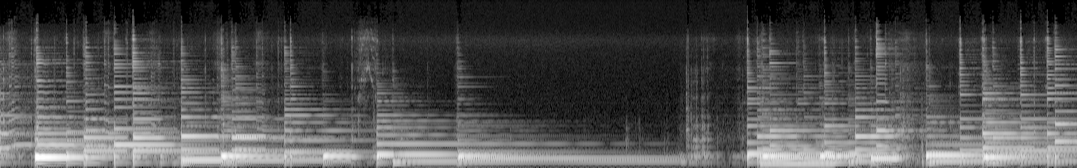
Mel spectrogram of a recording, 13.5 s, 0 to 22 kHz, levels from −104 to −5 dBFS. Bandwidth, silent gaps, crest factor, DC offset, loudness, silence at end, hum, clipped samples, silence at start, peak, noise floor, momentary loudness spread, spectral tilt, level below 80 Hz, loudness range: 10.5 kHz; none; 20 dB; under 0.1%; -21 LUFS; 0 s; none; under 0.1%; 0 s; 0 dBFS; -52 dBFS; 16 LU; -8 dB/octave; -44 dBFS; 12 LU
